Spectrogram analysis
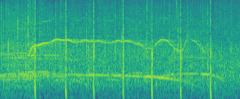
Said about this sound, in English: So here's what I want to ask you to do. If you're happy to be here today, I want you to clap your hands.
